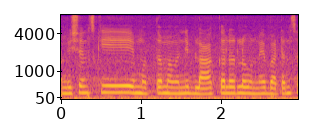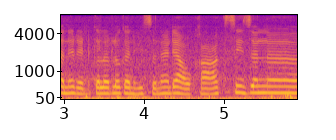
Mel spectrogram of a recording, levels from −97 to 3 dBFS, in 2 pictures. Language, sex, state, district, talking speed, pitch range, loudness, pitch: Telugu, female, Telangana, Nalgonda, 170 wpm, 205-230 Hz, -14 LUFS, 220 Hz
